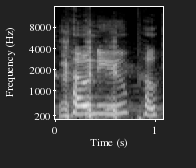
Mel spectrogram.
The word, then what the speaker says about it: Honu Poke: Honu Poke.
